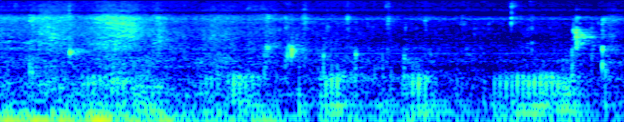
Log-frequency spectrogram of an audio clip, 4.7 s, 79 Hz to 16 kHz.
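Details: Savannah cats, an F1 and an F2 female, being introduced to each other indoors; a low, steady rumbling purr of rapid pulses runs throughout, with faint rustling and brief light clicks.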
